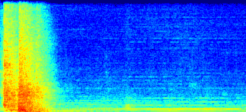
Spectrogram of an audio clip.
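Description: An interior wooden door shut hard: one loud thud right at the start that dies away within about half a second. Soft background music with held tones underneath.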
